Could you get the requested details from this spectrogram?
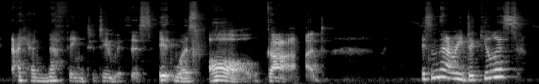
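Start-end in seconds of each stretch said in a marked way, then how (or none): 0.1-3.2 put-on cross, worked-up, heated angry voice. Speaker acts out people who get mad at his suggestion, mock-angry quoted denial. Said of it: "they say in an angry voice".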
